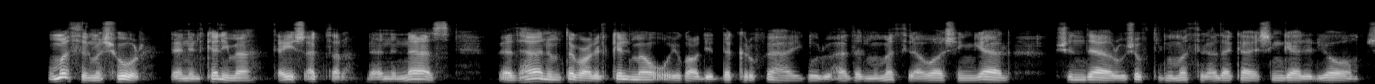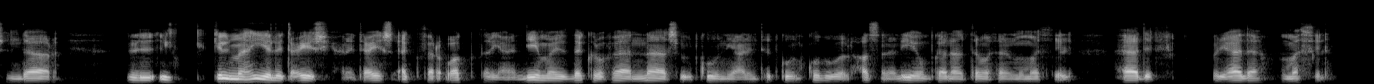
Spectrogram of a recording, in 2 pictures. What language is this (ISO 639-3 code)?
ayl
